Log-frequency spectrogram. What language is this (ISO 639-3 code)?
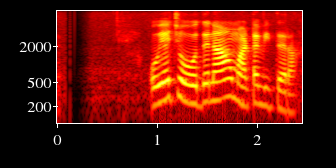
sin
